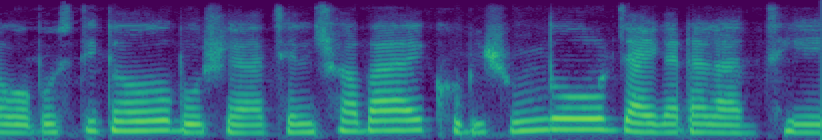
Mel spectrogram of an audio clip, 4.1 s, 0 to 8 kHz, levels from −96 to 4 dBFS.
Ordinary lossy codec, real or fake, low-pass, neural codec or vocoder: Opus, 24 kbps; fake; 7.2 kHz; codec, 44.1 kHz, 2.6 kbps, SNAC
